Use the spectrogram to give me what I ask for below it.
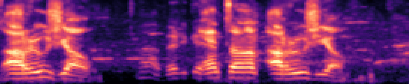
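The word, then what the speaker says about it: Araujo: Anton Ruggiero. 2nd and 12 for the Irish. And that name is spelled A-R-A-U-J-O, so it's Arugio.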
